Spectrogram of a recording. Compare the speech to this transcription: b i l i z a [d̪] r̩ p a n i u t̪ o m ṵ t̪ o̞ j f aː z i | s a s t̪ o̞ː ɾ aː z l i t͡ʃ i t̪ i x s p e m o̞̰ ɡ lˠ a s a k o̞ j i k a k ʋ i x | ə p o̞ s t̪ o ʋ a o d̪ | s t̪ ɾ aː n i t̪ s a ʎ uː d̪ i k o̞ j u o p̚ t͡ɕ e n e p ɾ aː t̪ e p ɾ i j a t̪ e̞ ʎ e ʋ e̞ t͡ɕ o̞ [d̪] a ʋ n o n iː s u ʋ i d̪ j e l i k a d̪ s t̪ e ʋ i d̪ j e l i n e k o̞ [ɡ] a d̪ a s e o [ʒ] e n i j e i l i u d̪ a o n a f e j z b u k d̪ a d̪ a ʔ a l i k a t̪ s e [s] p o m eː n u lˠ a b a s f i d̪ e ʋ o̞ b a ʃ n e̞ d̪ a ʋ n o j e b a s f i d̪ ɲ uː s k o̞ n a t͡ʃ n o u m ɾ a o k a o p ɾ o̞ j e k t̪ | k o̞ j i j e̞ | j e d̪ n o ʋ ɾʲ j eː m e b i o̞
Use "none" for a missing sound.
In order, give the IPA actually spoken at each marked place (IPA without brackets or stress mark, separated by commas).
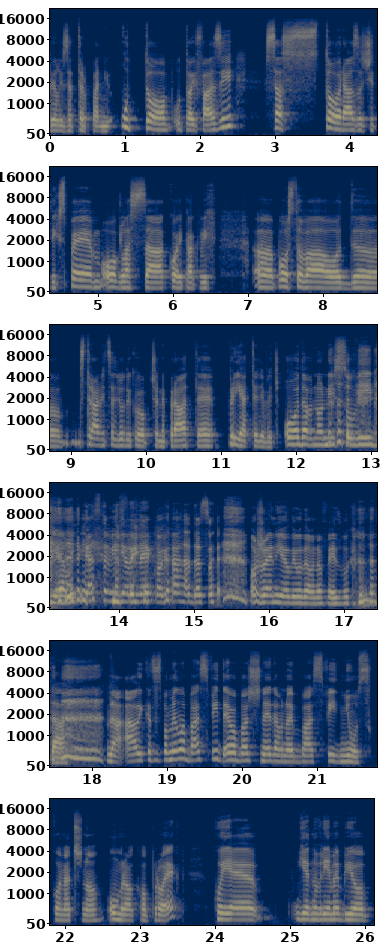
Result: t̪, d̪, ɡ, ʒ, s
